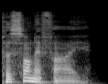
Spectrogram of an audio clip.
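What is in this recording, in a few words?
"personify", British English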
